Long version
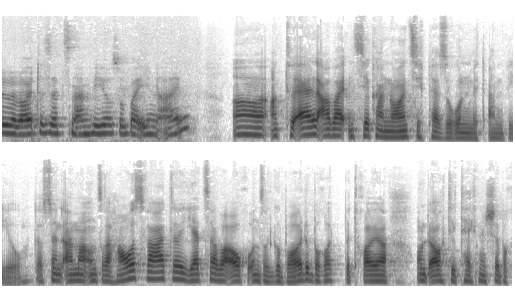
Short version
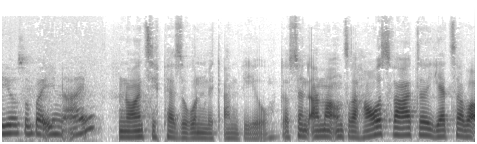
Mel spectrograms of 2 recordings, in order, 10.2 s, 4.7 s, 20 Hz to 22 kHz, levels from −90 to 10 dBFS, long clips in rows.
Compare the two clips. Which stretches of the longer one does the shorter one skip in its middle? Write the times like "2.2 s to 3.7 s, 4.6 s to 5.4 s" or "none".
2.1 s to 3.8 s

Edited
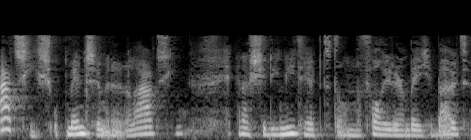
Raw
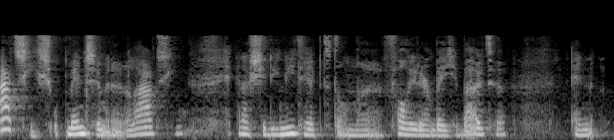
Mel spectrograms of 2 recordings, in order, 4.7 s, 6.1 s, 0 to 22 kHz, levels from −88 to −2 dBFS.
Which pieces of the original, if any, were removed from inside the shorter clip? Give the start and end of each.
3.6 s to 3.8 s

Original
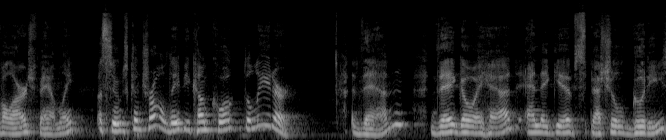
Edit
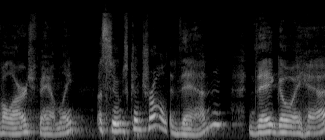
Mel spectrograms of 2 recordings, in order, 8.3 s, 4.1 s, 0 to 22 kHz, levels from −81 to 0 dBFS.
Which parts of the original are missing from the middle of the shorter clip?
2.1 s to 4.4 s

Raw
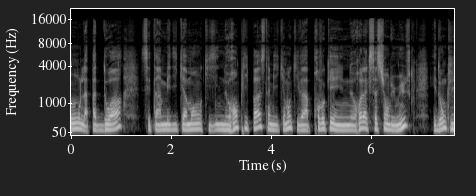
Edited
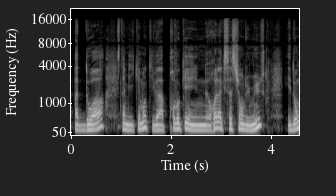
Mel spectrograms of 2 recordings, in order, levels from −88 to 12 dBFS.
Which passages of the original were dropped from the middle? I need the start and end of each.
1.3 s to 3.8 s

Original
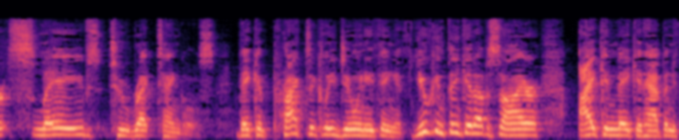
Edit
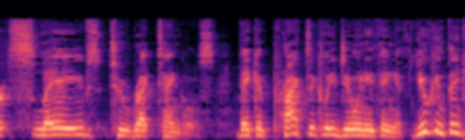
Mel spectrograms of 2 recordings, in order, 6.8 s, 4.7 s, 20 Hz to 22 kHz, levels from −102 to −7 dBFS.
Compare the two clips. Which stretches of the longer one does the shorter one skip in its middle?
none

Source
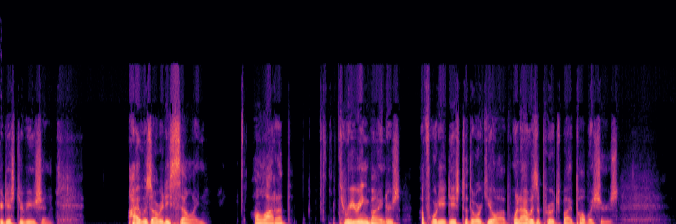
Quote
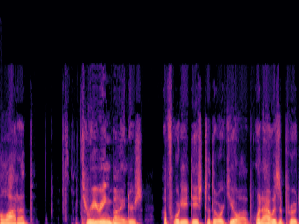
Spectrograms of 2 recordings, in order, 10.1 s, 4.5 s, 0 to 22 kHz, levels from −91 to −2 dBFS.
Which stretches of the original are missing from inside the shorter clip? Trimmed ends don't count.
none

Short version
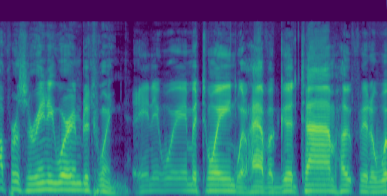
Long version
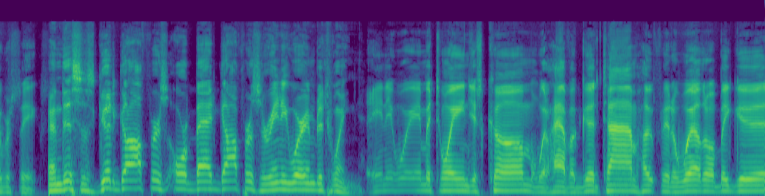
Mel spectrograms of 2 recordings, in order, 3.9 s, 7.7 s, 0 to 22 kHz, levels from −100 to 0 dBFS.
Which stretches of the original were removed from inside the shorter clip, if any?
4.7 s to 5.4 s

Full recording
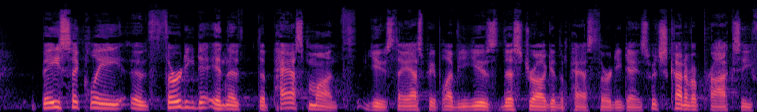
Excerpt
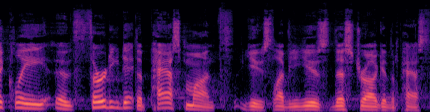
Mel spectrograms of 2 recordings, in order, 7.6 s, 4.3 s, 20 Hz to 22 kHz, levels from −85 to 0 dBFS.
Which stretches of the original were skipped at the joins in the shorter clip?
2.1 s to 2.6 s, 4.0 s to 4.4 s

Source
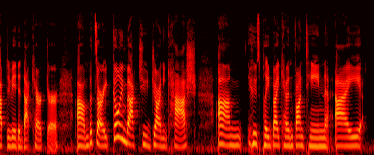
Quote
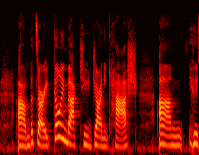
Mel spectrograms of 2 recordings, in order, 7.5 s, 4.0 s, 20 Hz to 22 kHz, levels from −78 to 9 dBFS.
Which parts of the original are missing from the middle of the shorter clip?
none

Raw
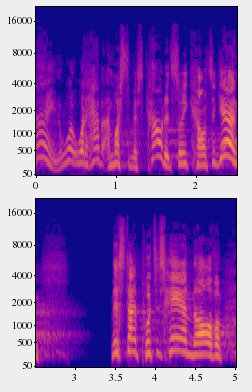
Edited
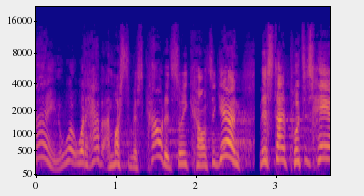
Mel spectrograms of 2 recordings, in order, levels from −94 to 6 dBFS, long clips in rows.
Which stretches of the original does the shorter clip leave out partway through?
2.7 s to 3.4 s

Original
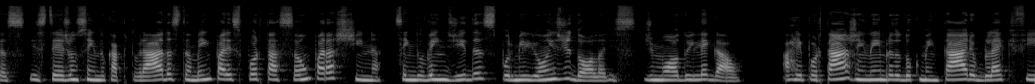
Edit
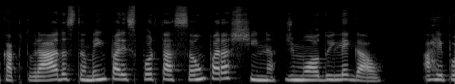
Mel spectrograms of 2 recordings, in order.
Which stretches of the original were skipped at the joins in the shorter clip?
3.9 s to 6.4 s

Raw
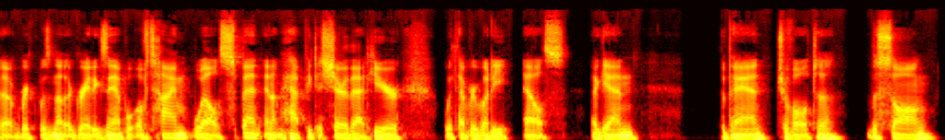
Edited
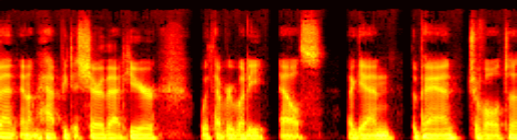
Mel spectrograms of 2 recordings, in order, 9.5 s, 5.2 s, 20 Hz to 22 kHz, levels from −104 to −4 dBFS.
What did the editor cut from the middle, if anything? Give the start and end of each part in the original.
6.5 s to 7.1 s

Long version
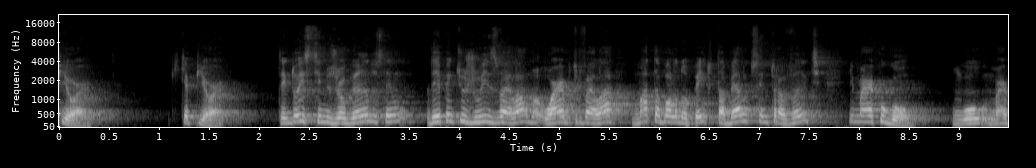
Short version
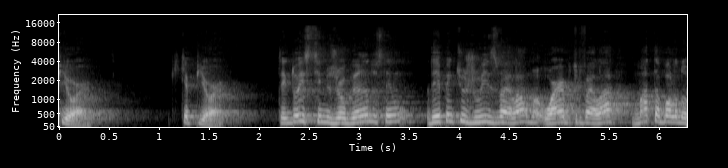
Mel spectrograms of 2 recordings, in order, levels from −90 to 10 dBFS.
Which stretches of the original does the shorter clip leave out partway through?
none

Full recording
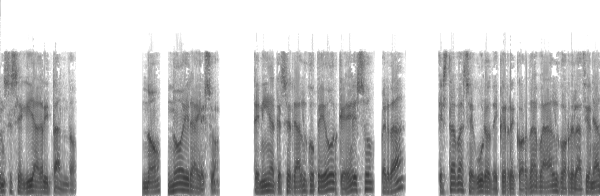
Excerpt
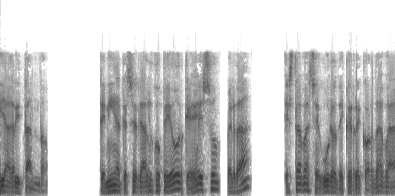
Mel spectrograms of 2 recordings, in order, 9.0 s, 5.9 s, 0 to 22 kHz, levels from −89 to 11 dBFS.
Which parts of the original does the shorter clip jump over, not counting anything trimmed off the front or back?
1.7 s to 3.6 s

